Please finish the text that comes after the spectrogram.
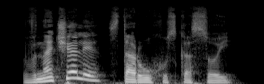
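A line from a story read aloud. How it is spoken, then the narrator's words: Calm reply. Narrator (Russian): спокойно ответила Ирина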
